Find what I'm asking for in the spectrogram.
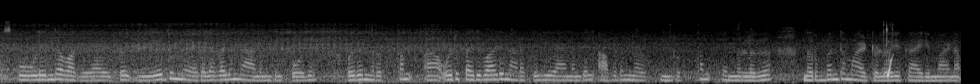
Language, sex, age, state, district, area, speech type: Malayalam, female, 30-45, Kerala, Idukki, rural, spontaneous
